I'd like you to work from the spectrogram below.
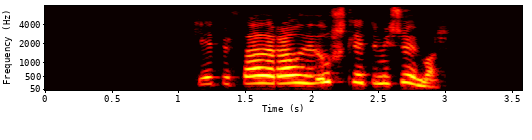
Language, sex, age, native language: Icelandic, female, 40-49, Icelandic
